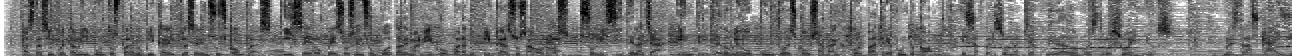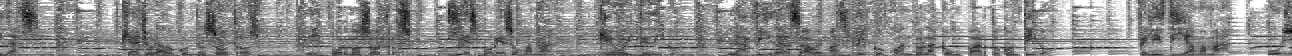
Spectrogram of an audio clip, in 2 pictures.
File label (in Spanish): Demo Comercial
